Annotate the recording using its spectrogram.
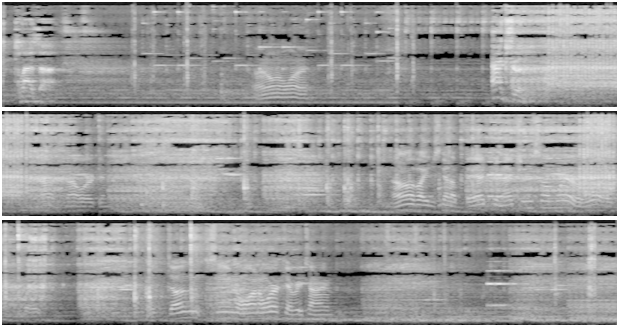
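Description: An arcade game beeps and blares with sound effects.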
